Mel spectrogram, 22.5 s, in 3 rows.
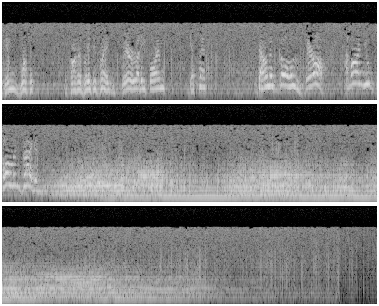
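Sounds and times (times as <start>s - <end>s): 
speech: 0.0s - 4.2s, 5.0s - 9.8s
four airliner engines roaring at race start: 6.9s - 20.6s.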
